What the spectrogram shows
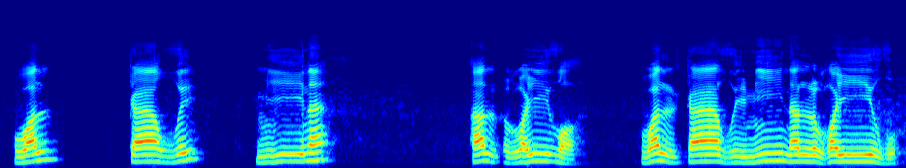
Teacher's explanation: دیکھو غین اور ضا کی آواز موٹی ہو گئی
